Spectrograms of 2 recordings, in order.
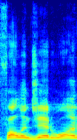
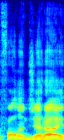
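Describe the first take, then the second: First: The name ends with the two words 'Jed one'. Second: The name ends with the single word 'Jedi'. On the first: "Fallen Jed one or Fallen Jedi" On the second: "it is Fallen Jedi"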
